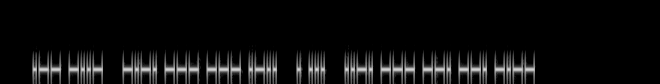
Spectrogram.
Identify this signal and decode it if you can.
Morse code, heard as a keyed tone, about 40 wpm, 700 Hz. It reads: WX COOL ES FOGGY
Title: Common QSO Phrases 40wpm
